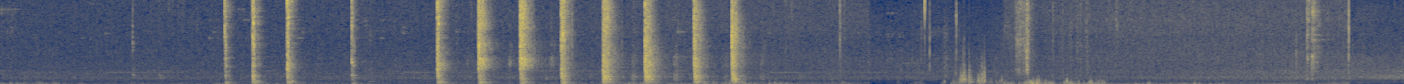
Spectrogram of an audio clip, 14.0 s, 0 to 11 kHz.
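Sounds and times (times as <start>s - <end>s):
hammer blows: 1.3s - 8.6s.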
